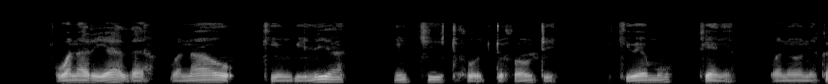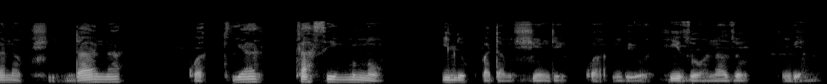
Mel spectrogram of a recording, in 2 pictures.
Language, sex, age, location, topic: Swahili, male, 18-24, Kisumu, government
